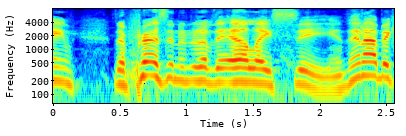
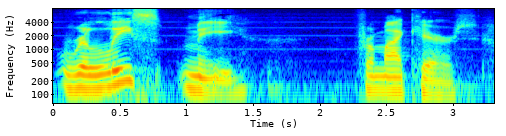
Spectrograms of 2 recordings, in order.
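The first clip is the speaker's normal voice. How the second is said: slow, low, hushed plea to God; prayer; 9 semitones lower, 6 dB quieter, slower than usual. Retold or imitated. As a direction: pray softly, with pauses between phrases. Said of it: "I've started praying this".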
